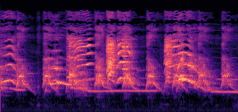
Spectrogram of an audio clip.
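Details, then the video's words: Chihuahuas singing together with a Miniature Pinscher friend: overlapping wavering howls rise and fall in several bursts, with one long steady note held underneath and voices joining in layers. "Chihuahuas Sing With Their New Min Pin Friend!"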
